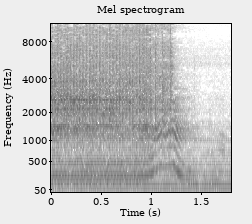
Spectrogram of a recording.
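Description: A ratchet wrench works on a ball joint bolt of a Mitsubishi Outlander, giving rapid buzzing mechanical clicks up close that drop off abruptly at the end.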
